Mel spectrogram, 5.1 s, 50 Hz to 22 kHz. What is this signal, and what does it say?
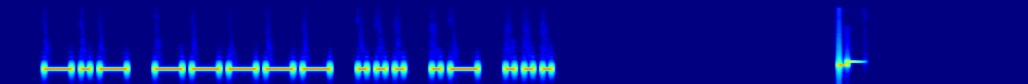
Morse code, heard as a keyed tone, about 24 wpm, 700 Hz. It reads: K0SAS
